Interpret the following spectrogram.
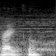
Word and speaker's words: Raikou: I mispronounced his name. It's Raikou.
